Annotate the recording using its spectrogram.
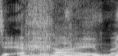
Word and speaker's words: Haim: It's Haim.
